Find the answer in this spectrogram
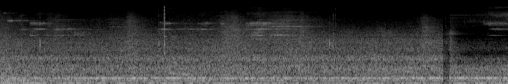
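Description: Indian Railways WAP-7 electric locomotive hauling a passenger train on its approach: a steady hum over a low rumble, with thin high squeals of wheels on rail coming and going.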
